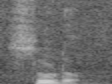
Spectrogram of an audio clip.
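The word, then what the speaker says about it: pseudo: सूडो का spelling भी थोड़ा अजीब है, सूडो, सूडो फोर्स मतलब काल्पनिक force, imaginary force, virtual force, जो कहना है कहिए।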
